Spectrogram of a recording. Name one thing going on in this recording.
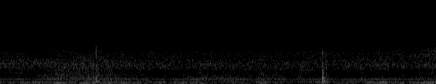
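A pencil taps lightly.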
